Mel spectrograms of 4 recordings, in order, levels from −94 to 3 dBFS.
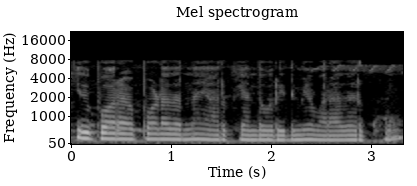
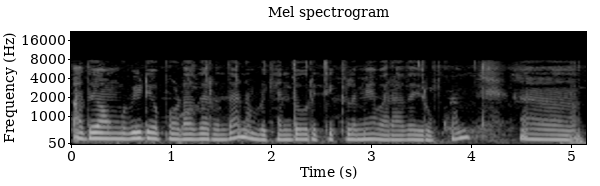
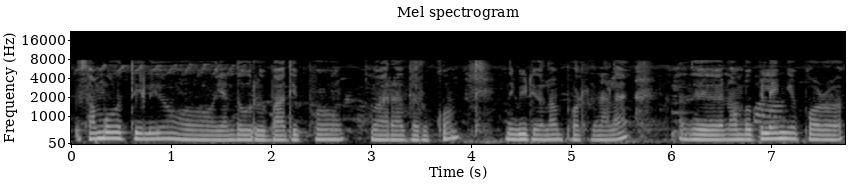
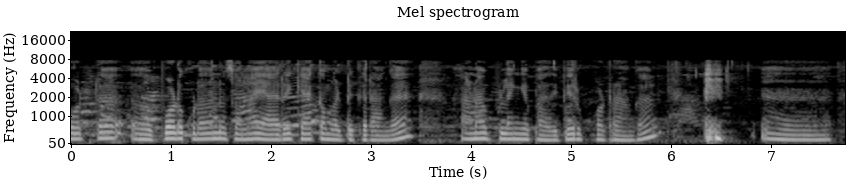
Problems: continuous background conversations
